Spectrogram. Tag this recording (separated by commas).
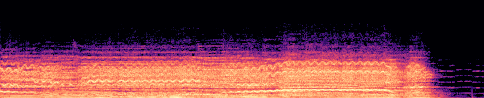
Opera, Music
